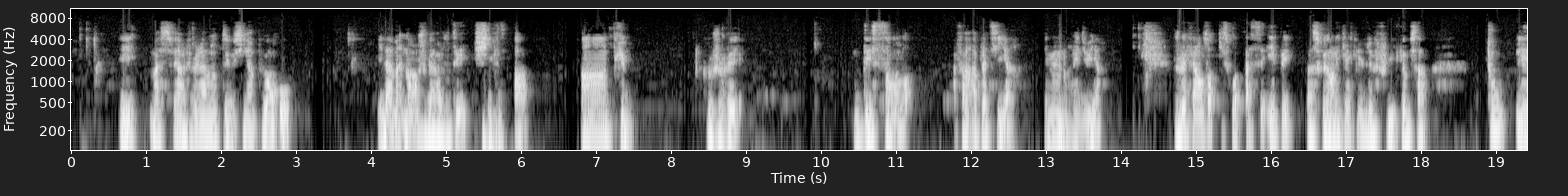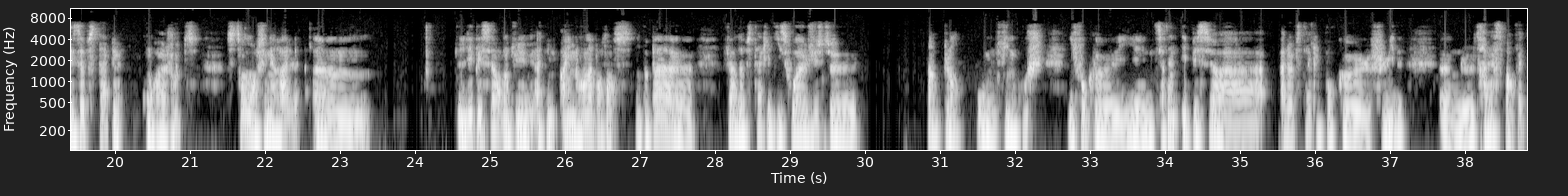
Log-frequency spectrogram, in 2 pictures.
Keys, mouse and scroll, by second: 0.1 right click, 0.8 click, 1.9 middle click, 5.6 shift+a, 8.7 click, 10.8 click, 13.2 s, 14.2 click, 15.5 click, 17.0 middle click, 21.7 click, 23.1 middle click, 26.2 middle click, 34.4 click.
